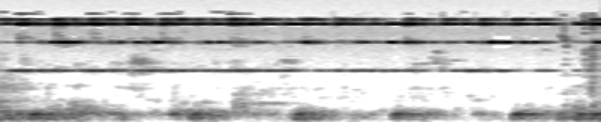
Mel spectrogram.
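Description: Faint, uneven rubbing strokes of a marker drawing on a whiteboard, over a thin steady high whine.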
